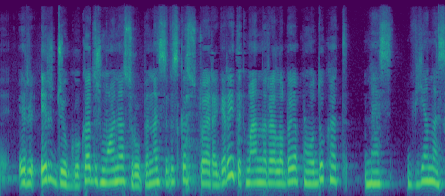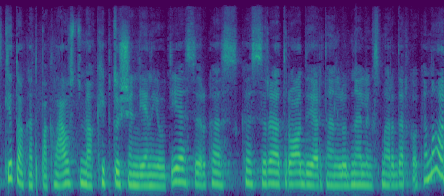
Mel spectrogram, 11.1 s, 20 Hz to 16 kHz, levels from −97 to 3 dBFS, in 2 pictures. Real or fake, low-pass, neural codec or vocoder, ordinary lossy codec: real; 14.4 kHz; none; AAC, 48 kbps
